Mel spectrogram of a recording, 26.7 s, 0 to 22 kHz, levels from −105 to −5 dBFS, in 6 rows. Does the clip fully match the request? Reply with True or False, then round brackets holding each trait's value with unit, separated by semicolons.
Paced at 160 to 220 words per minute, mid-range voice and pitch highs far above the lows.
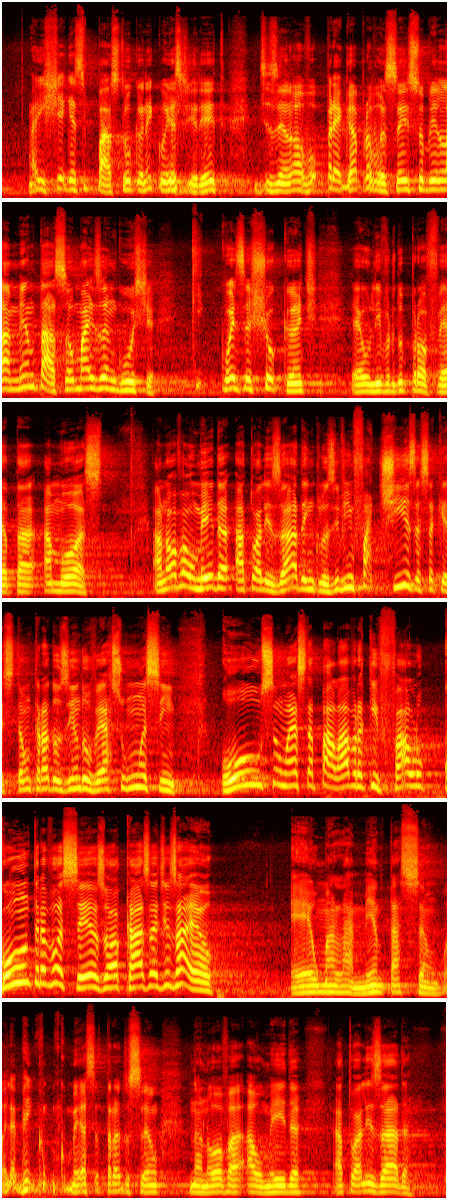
False (150 wpm; 175 Hz; 7.0 semitones)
